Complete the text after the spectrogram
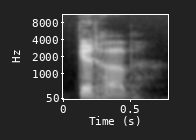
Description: Summary Description En-us-GitHub.ogg English: Audio pronunciation of the name "GitHub" in U.S. English (Midwestern accent).
En-us-GitHub.ogg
